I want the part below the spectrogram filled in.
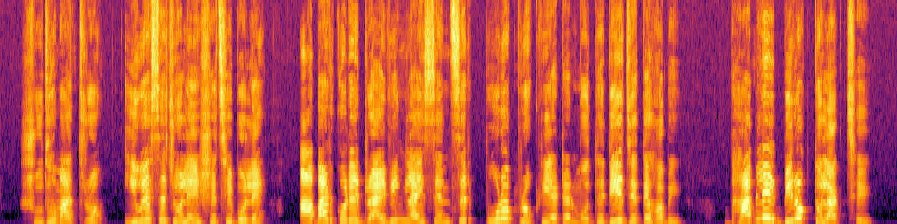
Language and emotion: Bengali, angry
